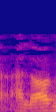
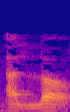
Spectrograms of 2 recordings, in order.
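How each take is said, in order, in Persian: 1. صدای «ل» کوتاه و ساده است. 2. صدای «ل» کشیده و مشدد است. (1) "مثلا الله میگه" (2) "نه الله و تشدیدشو باید بگه"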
